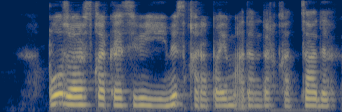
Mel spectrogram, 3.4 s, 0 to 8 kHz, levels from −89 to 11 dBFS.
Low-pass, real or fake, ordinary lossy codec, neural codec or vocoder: none; fake; none; codec, 16 kHz, 6 kbps, DAC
